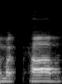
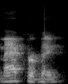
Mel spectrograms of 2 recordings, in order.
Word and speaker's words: macabre: 12 to probably 16, I called it Macrobay because I'd never heard the word before, and so I just kind of went with it phonetically. And my parents were just like, you're saying that wrong.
